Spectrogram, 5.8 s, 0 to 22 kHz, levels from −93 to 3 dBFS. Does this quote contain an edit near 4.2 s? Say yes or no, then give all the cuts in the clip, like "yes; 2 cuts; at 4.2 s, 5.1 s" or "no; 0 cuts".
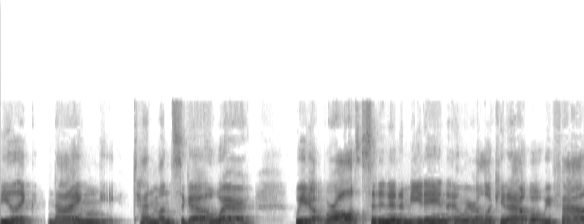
no; 0 cuts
